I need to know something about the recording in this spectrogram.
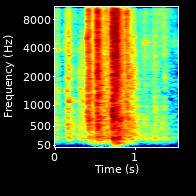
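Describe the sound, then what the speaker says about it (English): Metal drawer pulled from a vintage Craftsman three-drawer tool box, a short series of scraping slides and knocks rising to one louder clunk, then fading, close and alone. "to continue working on the drawers, I need to remove them"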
